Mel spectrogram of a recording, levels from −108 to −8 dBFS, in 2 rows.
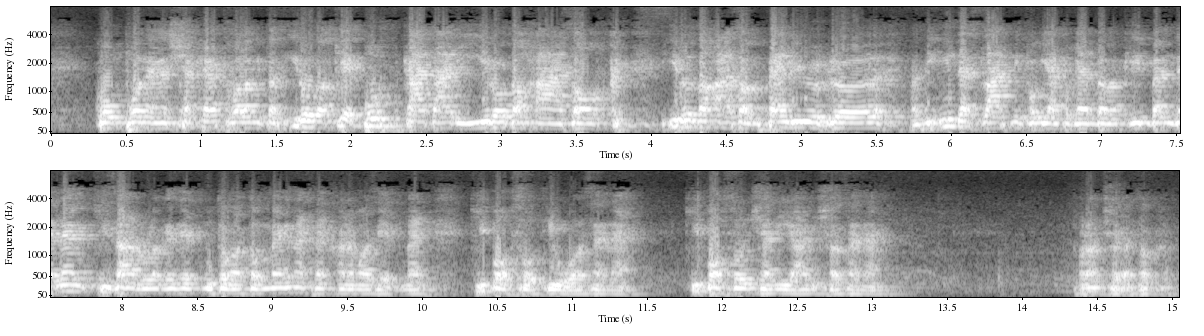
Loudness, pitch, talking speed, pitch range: -10 LUFS, 110 Hz, 135 wpm, 95-130 Hz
